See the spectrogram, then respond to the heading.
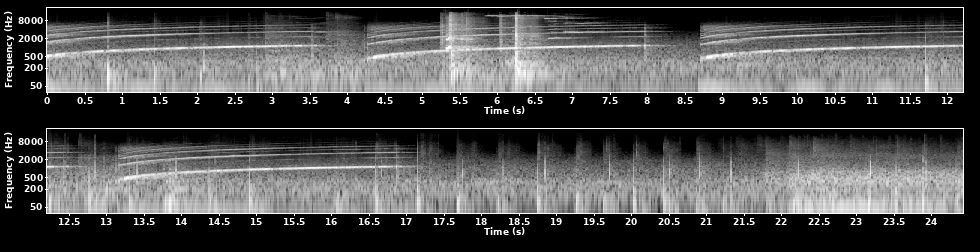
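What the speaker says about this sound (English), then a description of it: "please turn off that alarm since that's your job" A rising-and-falling electronic alarm wails repeatedly inside the video game Life Is Strange, four long upward sweeps followed by a stream of short clicks and footsteps-like ticks, loud and close with no talking.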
